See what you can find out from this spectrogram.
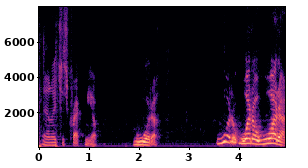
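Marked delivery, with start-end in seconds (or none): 1.9-4.9 put-on heavy, thick New York accent, laid on. Retelling a flight attendant's drink offer; thick new york accent. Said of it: "really thick New York accent".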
